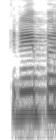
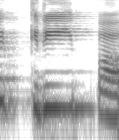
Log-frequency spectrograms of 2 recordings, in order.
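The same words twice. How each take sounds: First: कृपा with an e vowel, kre-pa; wrong form krepa. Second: कृपा slowly, with an i vowel, kri-pa; correct form kripa. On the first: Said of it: "कृपा नहीं होता". (कृपा को क्रेपा की तरह) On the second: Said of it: "कृपा होता है". (कृपा, धीरे से क्रि की ध्वनि के साथ) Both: Shown as a demonstration.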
